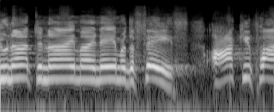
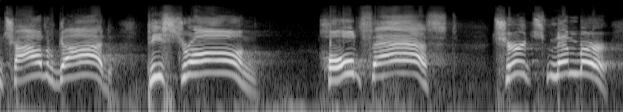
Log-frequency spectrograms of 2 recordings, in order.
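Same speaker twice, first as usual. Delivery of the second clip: raised, slow, ringing sermon voice; preaching at full force; 5 semitones higher, slower than usual. Acted.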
